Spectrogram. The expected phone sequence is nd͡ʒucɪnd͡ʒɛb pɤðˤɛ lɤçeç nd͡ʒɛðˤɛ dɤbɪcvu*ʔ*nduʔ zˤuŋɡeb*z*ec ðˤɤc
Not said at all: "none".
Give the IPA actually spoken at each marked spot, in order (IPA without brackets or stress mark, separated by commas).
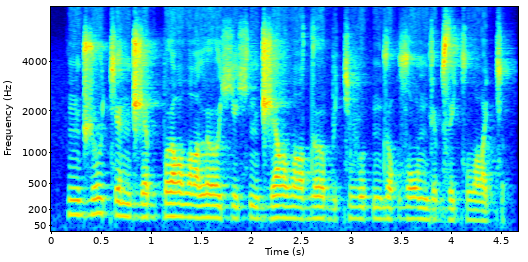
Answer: ʔ, z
